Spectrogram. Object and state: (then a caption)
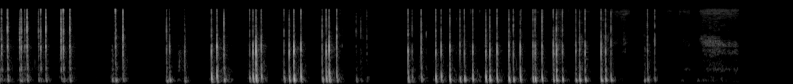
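Spiral paper notebook. Long acrylic nails with white and red polish tap on the page of an open lined paper notebook with black metal spiral binding, its stack of pages lying flat and solid. Quick runs of sharp, bright clicks come in short bursts with brief pauses between them, and a short, soft scratching rasp across the page follows near the end.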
